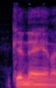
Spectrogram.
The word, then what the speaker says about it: Ghanaian: Ghanaian, I said it right, didn't I? – Yeah.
